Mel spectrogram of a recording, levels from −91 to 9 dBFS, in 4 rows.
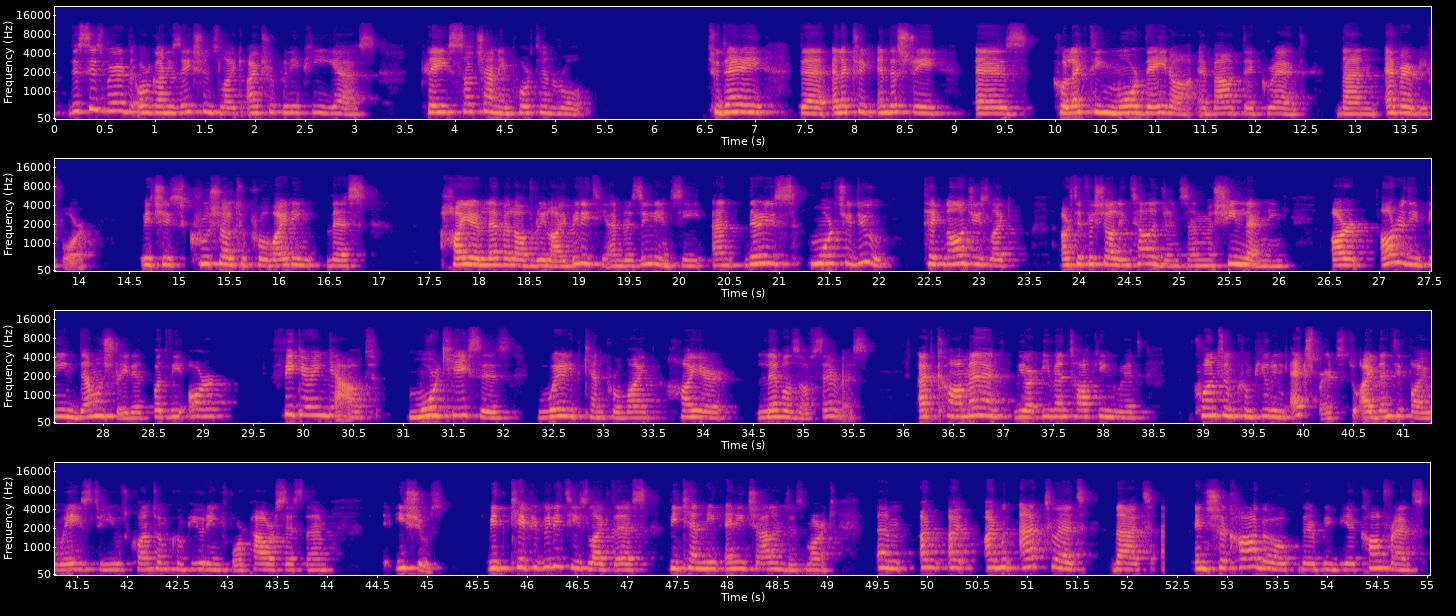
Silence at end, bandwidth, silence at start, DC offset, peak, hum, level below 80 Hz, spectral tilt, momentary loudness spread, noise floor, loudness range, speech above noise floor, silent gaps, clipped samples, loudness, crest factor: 0.1 s; 11.5 kHz; 0.15 s; under 0.1%; -2 dBFS; none; -60 dBFS; -4 dB/octave; 12 LU; -87 dBFS; 5 LU; 65 dB; none; under 0.1%; -22 LUFS; 20 dB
